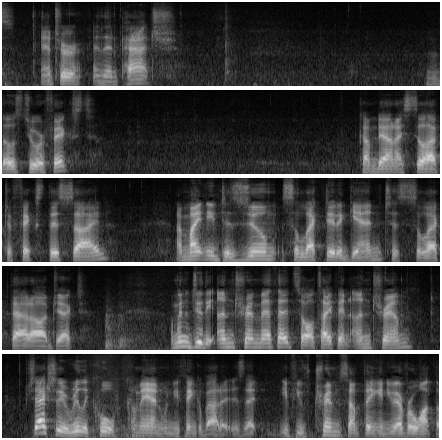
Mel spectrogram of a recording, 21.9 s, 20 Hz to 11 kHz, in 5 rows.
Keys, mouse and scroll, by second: 0.2 Return, 0.5-1.8 typing, 3.5 click, 4.5-6.2 scroll, 6.2-6.6 scroll, 6.2-6.9 typing, 7.1-10.0 scroll, 10.1 click, 11.1 scroll, 11.1 z, 11.2 Return, 11.4 s, 11.5 Return, 12.3-12.9 scroll, 12.9-14.4 scroll, 13.3 z, 14.5 Return, 15.6-19.1 typing, 17.6 middle click.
